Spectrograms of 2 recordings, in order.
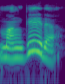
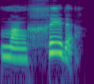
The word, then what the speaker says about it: manguera: Porque si no tenemos la letra U en el centro, no decimos manguera, decimos manjera, sin la U. Sin la U decimos manjera, pero esta palabra es manguera, manguera.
